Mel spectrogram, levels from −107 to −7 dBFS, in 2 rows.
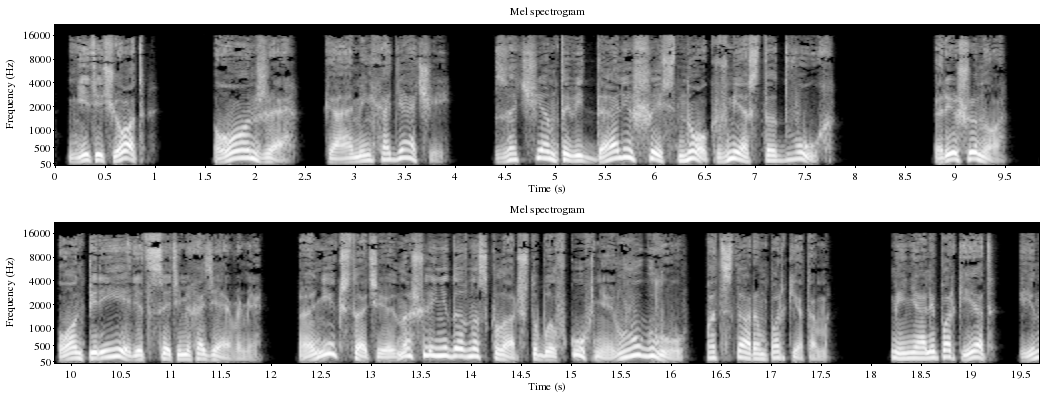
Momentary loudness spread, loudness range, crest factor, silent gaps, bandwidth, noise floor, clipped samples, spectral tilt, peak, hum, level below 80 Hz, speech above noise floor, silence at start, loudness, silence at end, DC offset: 11 LU; 3 LU; 14 dB; none; 16.5 kHz; under -90 dBFS; under 0.1%; -5.5 dB/octave; 0 dBFS; none; -58 dBFS; over 77 dB; 0.15 s; -14 LUFS; 0 s; under 0.1%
